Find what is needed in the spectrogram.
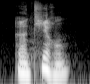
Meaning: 1. tyrant 2. bully
- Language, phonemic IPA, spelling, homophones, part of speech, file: French, /ti.ʁɑ̃/, tyran, tirant / tirants / tyrans, noun, Fr-tyran.ogg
